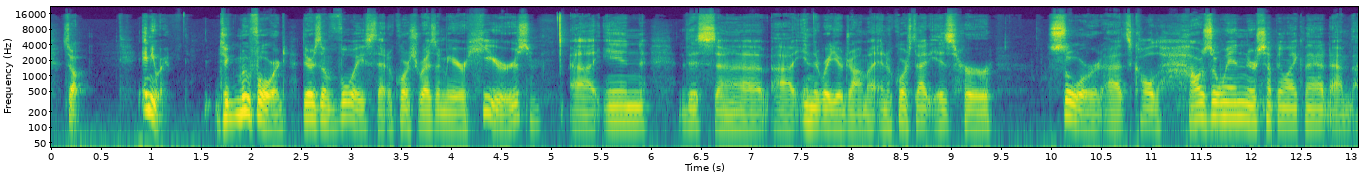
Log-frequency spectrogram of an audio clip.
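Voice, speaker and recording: A man's voice: on the low side, a little mellow. A man working as a dungeon master, presenting his fantasy radio drama. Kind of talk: dramatic narration and casual commentary.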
